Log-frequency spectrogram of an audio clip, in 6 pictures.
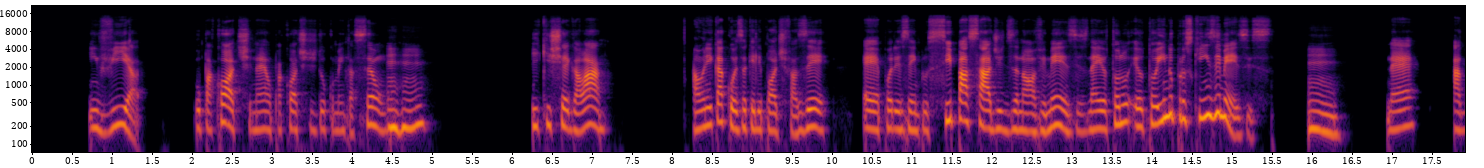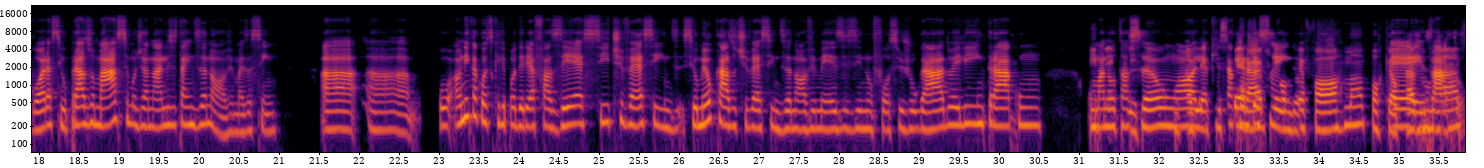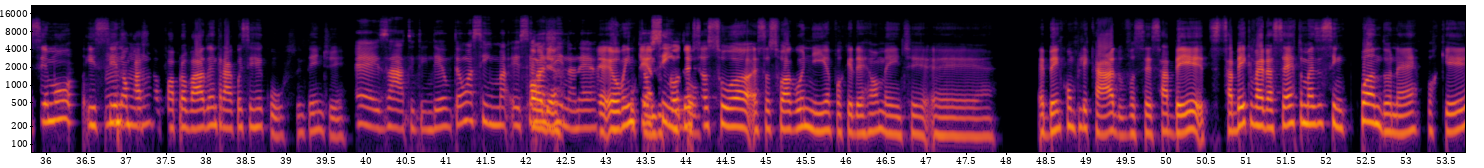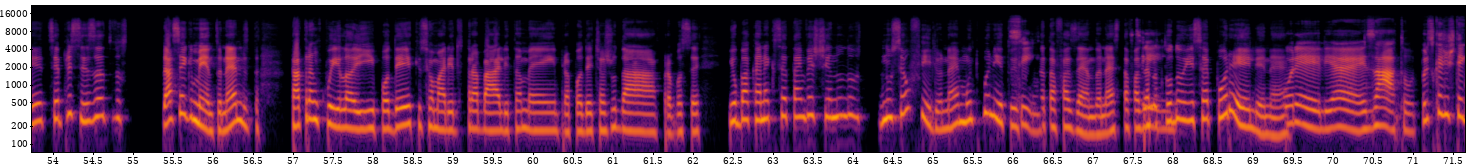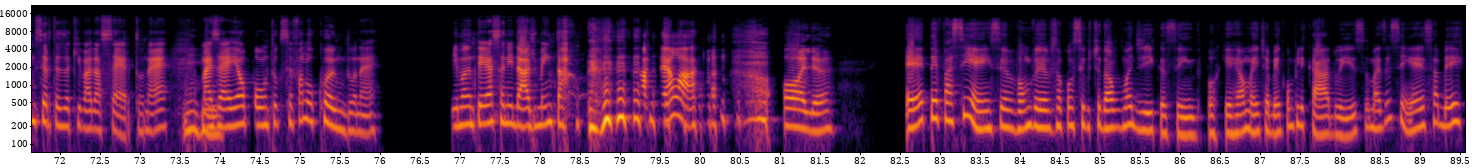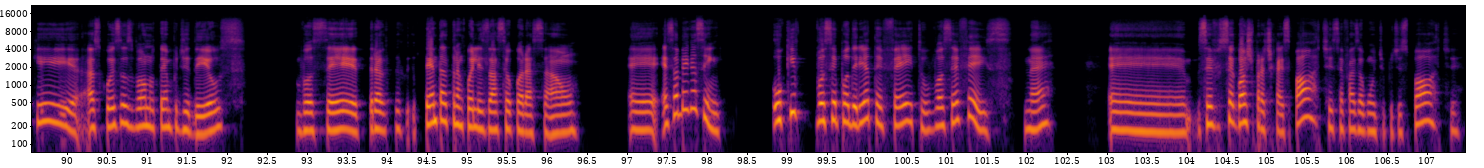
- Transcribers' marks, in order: tapping; laugh; laughing while speaking: "mental"; laugh
- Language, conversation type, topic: Portuguese, advice, Como posso encontrar estabilidade emocional em tempos incertos?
